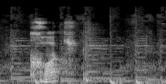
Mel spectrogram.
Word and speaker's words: croc: Maintenant nous allons voir d'autres mots avec le son O finissant par d'autres lettres muettes. Cette fois-ci avec la lettre C. Ça s'écrit escroc croc mais ça se prononce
